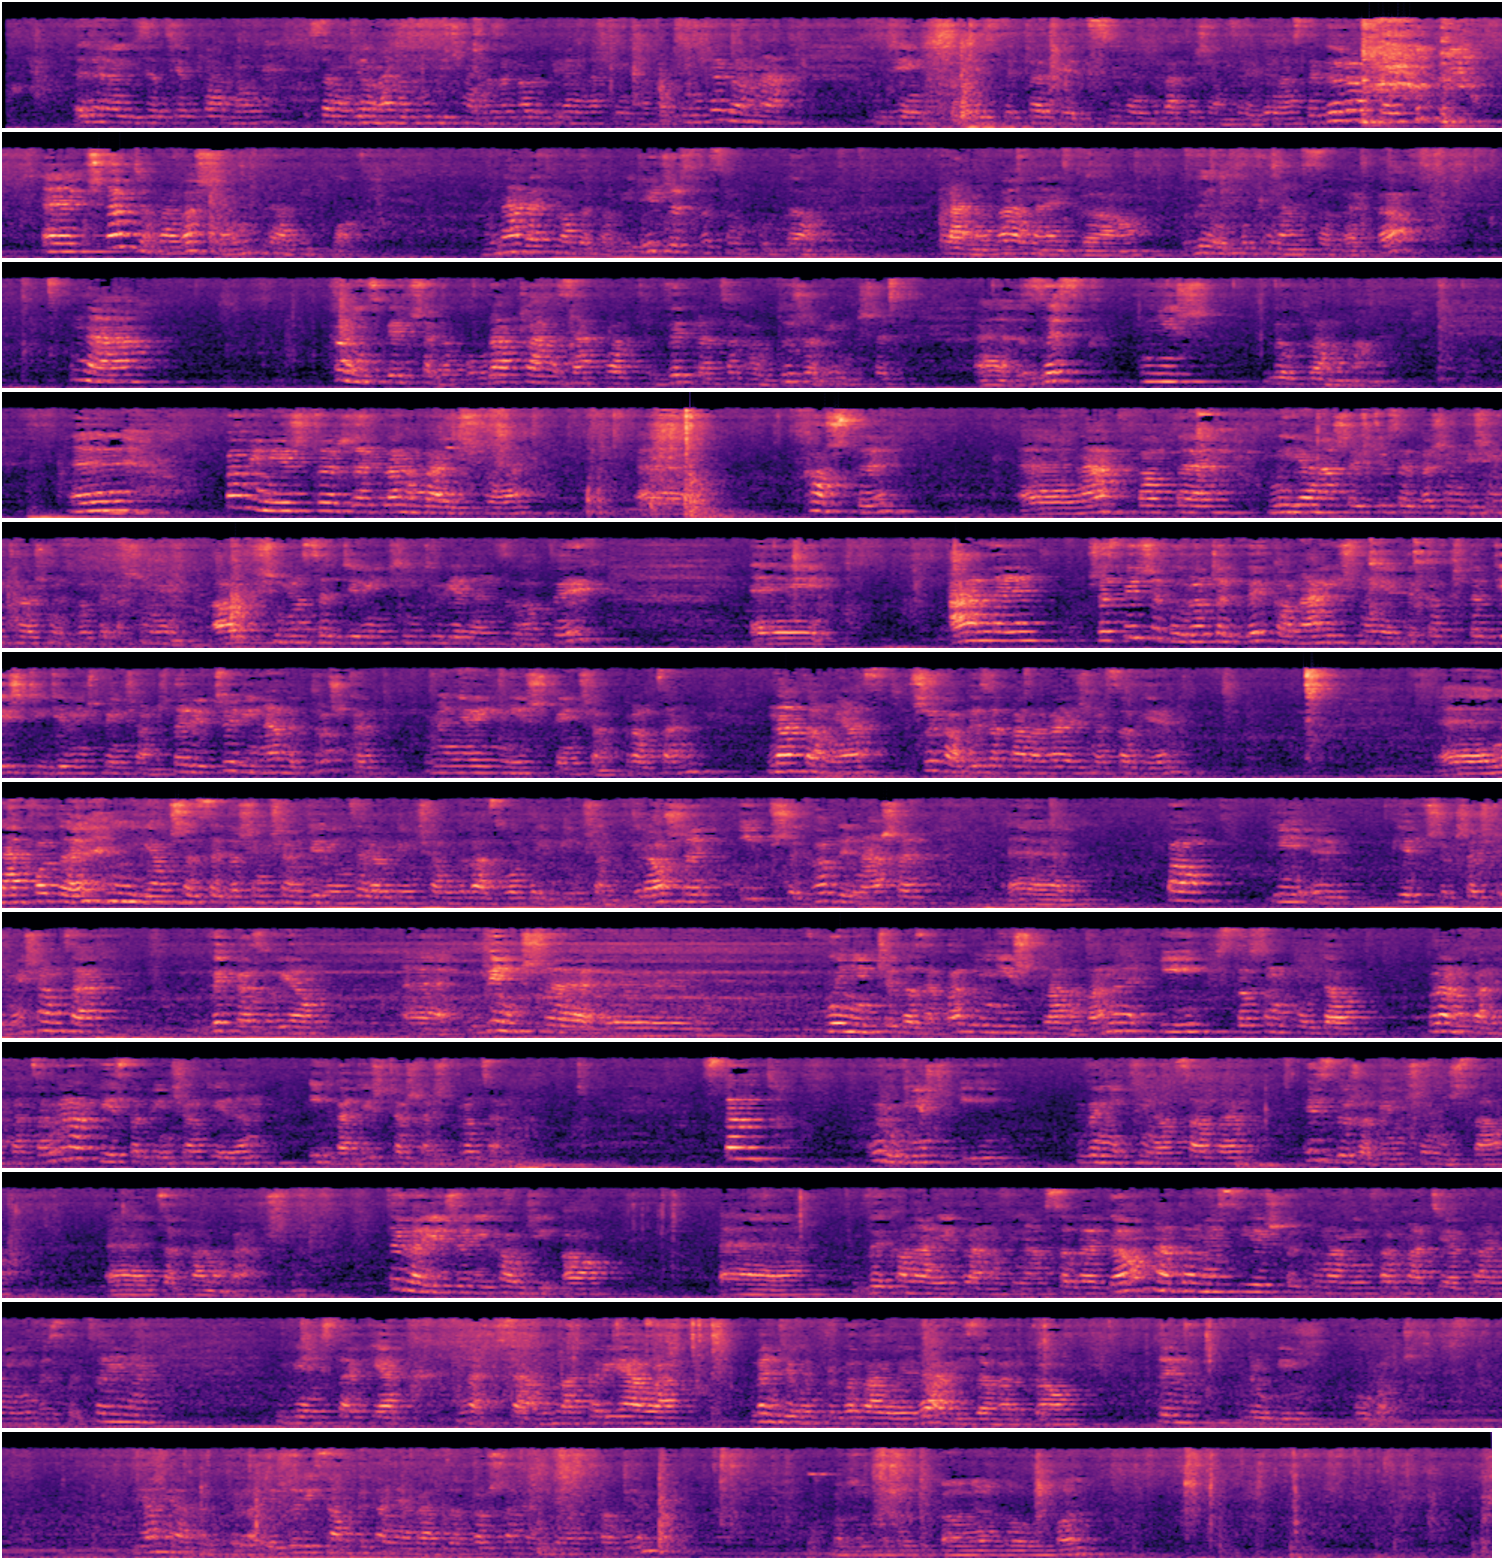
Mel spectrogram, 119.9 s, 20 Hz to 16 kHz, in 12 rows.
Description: Po pierwszym półroczu jest on znacznie wyższy i wynosi 29.173,70zł. Na XXI posiedzeniu Zarządu Powiatu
